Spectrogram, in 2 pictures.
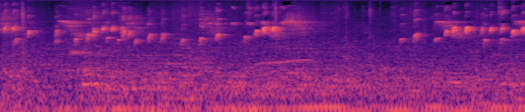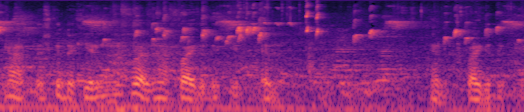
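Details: European goldfinch fledgling of nearly two months, once syringe-fed, staying in contact with its owner; sharp high chirps and twitters repeat throughout, mixed with a person's voice talking in the middle.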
